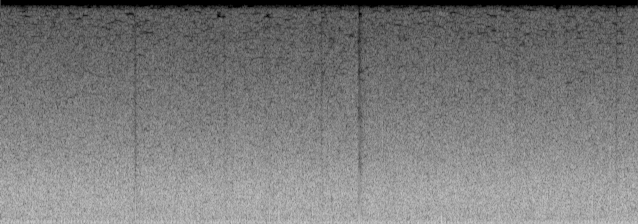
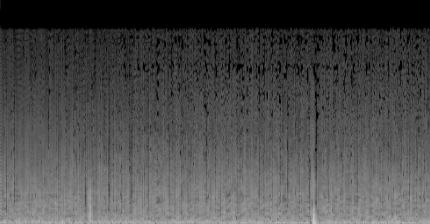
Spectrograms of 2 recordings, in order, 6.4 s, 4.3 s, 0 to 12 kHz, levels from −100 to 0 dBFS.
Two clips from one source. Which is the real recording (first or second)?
first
